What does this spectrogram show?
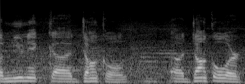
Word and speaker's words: Dunkel: a dark beer and it's called a munich dunkle dunkel or correctly pronounced dunkel in german means dark and so this is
